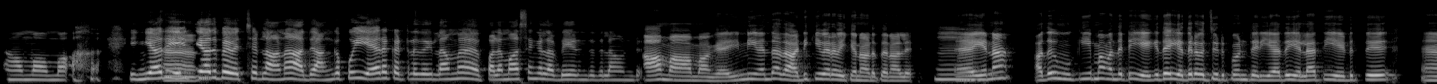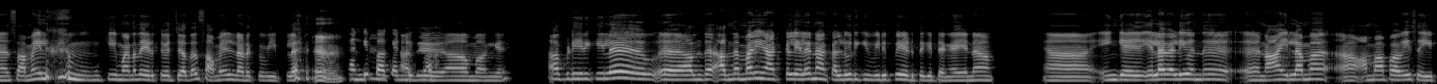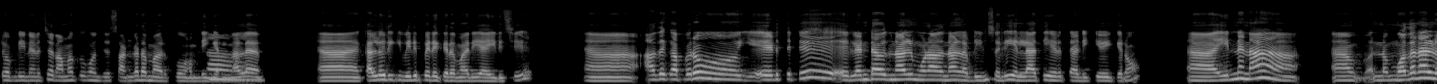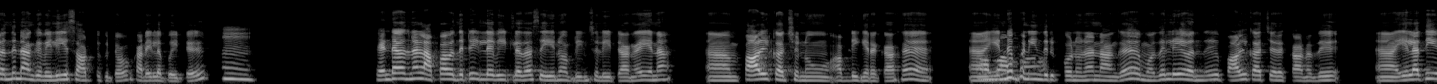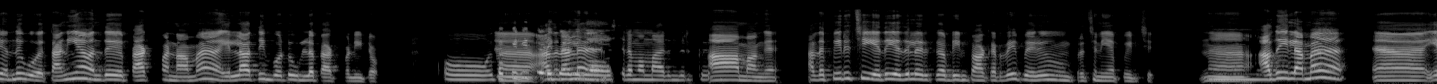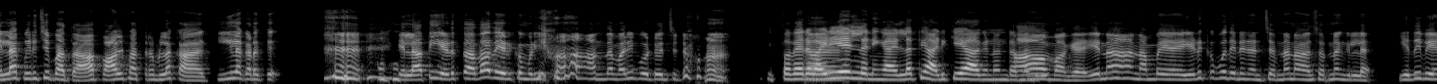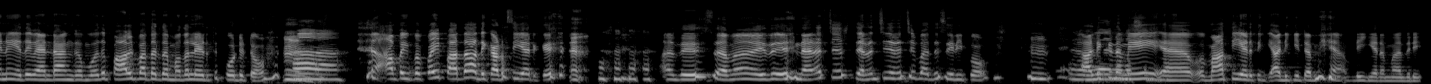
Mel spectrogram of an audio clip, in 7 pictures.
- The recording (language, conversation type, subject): Tamil, podcast, குடியேறும் போது நீங்கள் முதன்மையாக சந்திக்கும் சவால்கள் என்ன?
- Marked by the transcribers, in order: chuckle; other noise; chuckle; chuckle; "இருக்கும்போது" said as "இருக்கைல"; "அப்டீங்குறதுனால" said as "அப்டீங்குறனால"; in English: "பேக்"; in English: "பேக்"; other background noise; drawn out: "அ"; chuckle; laughing while speaking: "எல்லாத்தையும் எடுத்தா தான் அத எடுக்க முடியும். அந்த மாதிரி போட்டு வைச்சிட்டோம்"; chuckle; chuckle; laughing while speaking: "மொதல எடுத்து போட்டுட்டோம். அப்ப இப்ப … மாத்தி எடுத்து அடிக்கிட்டோமே"; laugh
